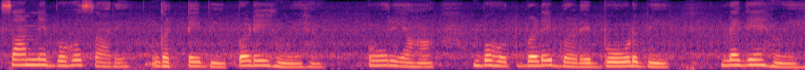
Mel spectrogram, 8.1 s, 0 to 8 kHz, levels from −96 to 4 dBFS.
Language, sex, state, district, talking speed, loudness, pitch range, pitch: Hindi, female, Punjab, Fazilka, 135 wpm, -17 LUFS, 160-210 Hz, 185 Hz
